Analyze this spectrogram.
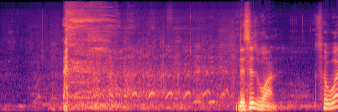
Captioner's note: laughter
